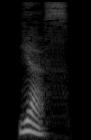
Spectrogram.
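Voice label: "yes", American English, female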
